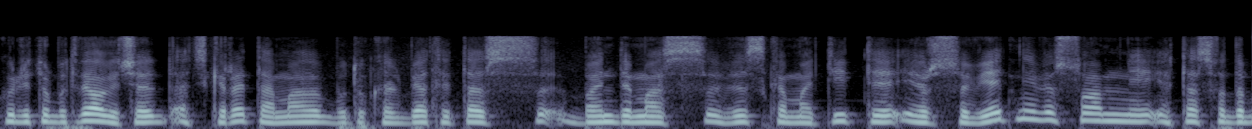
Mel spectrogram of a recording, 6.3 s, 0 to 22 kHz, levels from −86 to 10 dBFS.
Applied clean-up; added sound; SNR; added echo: none; none; none; none.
